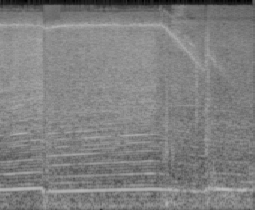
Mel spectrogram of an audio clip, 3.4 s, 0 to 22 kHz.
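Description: In Assetto Corsa, an RSS Supreme 2025 race car holds a steady, loud engine drone. The pitch drops briefly at an upshift, then the engine climbs and drones again.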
